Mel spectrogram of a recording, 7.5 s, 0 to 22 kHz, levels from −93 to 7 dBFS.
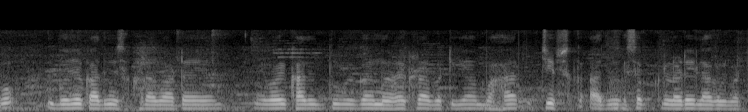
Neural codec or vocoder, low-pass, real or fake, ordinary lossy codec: none; 7.2 kHz; real; none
